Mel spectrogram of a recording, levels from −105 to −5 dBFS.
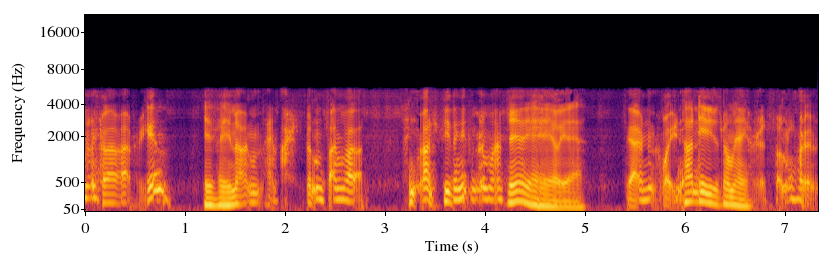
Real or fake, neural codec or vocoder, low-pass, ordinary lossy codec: fake; autoencoder, 22.05 kHz, a latent of 192 numbers a frame, VITS, trained on many speakers; 5.4 kHz; AAC, 48 kbps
